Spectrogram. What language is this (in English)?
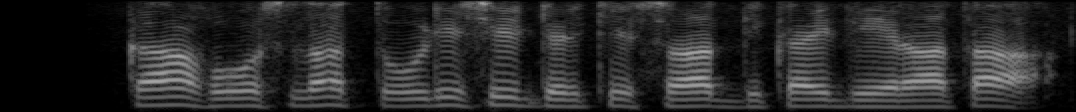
Hindi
